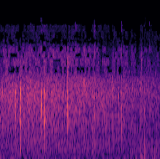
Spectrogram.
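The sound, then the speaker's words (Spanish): Applause from an audience after a speech by Spanish prime minister José María Aznar on the Basque Country, faint and steady with scattered sharper claps standing out. “Hubo una imagen poco después, justo tras estas palabras, durante esos aplausos, el presidente del gobierno, José María Aznar”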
